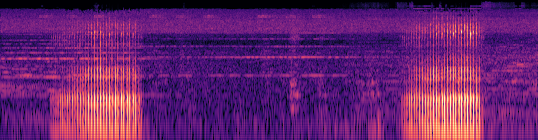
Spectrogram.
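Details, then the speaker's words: Snoring heard in the background aboard a narrowboat: two loud, rough, buzzing snores about three and a half seconds apart over faint room noise; ordinary snoring, described as usual, apparently from a sleeping dog. "you'll hear obviously Eric snoring in the background as usual"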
